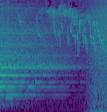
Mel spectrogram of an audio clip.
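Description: Background music fading out, its held notes dying away, with a short flurry of high bird-like chirps partway through.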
